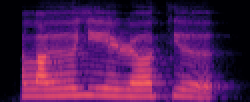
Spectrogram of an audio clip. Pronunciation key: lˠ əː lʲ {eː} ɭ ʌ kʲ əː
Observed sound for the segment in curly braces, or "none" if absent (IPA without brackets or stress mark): eː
